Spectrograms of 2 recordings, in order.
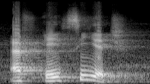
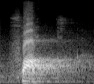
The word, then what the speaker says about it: Fach: It's plural, but singular is Fach, F-A-C-H, that is also combination with CH but no umlaut, A, Fach, okay, Fach.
